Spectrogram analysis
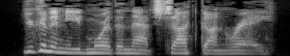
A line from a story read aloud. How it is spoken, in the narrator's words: I growled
